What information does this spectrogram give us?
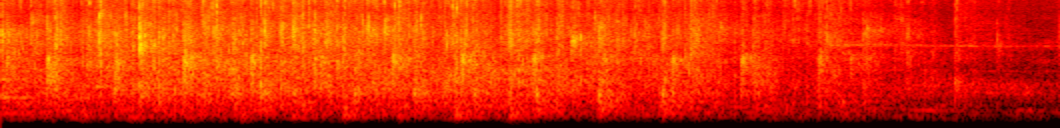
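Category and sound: crowd, audience clapping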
